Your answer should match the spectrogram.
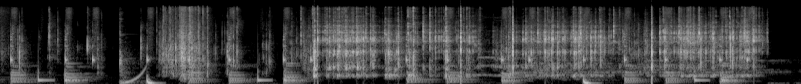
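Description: Background music with a steady beat, over which Maltesers chocolate balls pour and rattle into a plastic chopper bowl: a continuous clatter from about a second and a half in that stops just before the end.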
